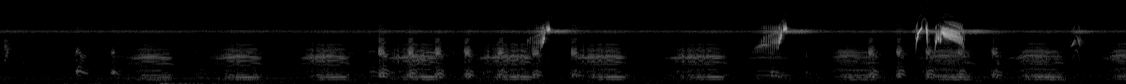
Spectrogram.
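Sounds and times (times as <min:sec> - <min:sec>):
steady high insect tone: 0:00.0 - 0:11.2
Willow flycatcher giving buzzy note and burry sneezing song phrase: 0:07.5 - 0:08.1, 0:09.2 - 0:10.0
faint bird chatter: 0:09.0 - 0:10.9.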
